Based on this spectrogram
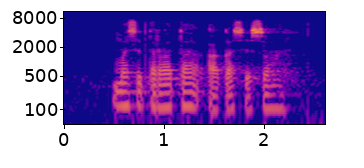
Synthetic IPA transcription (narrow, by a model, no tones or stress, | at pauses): masɪtaɾataa̰kʼasɪsa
